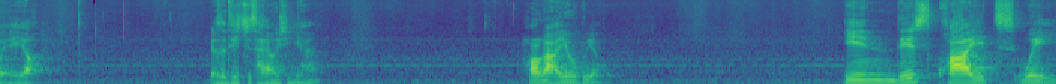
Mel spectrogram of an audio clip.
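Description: A young man speaks calmly and clearly close by, in short phrases with pauses.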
